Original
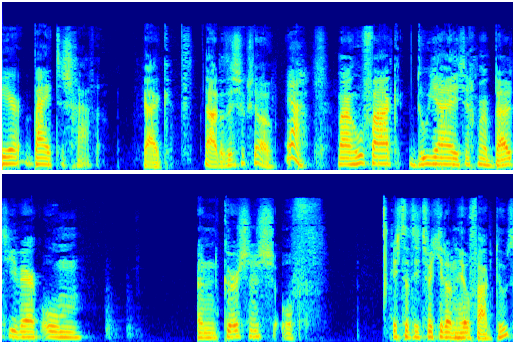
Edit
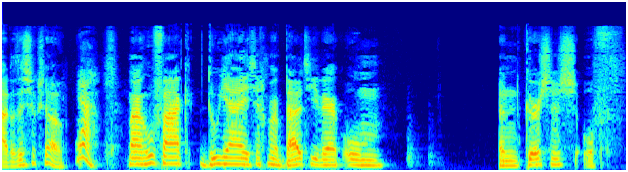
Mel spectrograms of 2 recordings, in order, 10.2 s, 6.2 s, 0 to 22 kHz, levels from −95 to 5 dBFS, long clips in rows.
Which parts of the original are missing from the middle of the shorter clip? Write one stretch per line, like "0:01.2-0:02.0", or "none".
none

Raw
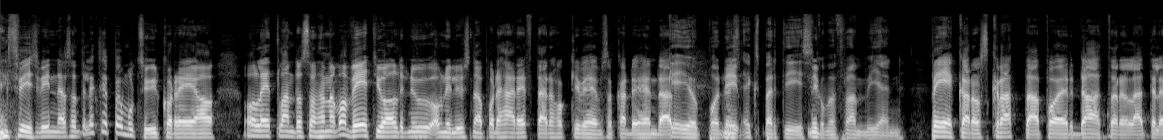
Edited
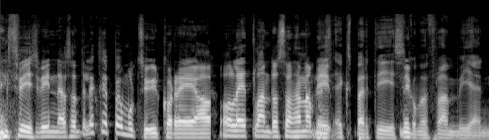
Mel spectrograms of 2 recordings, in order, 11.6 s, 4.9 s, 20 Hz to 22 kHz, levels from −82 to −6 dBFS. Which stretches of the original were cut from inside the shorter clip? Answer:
0:02.1-0:02.3
0:03.4-0:07.2

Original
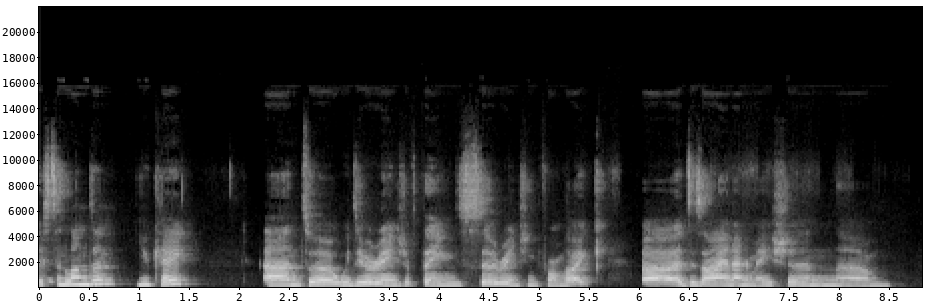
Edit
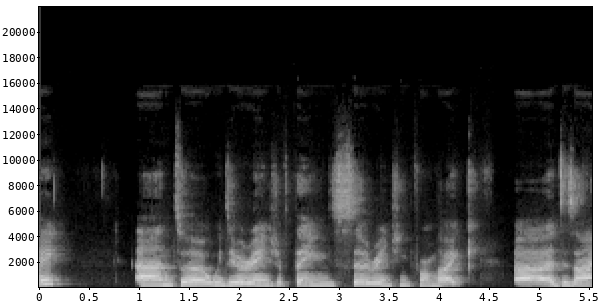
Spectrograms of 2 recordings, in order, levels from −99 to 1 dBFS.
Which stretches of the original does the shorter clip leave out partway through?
none

